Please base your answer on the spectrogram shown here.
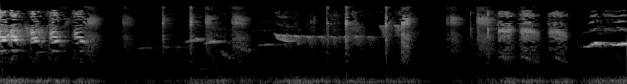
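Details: White-rumped shama lure song meant to stir another shama to reply. Harsh chattery bursts alternate with short gaps, then a long pure whistled note holds steady midway before more scratchy phrases and a final brief whistle.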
